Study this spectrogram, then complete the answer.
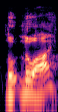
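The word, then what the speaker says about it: Luai: lao get on uh luau get on i always i was calling him lao 2 before and then i seen him talking about how he pronounced his name it's and it's like louis it's like klug starts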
